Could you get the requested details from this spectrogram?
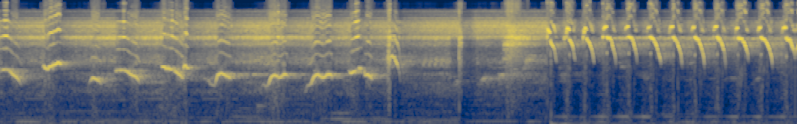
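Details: White-rumped shama song for training songbirds: clear lower whistled notes with falling slurs, a harsh buzzy passage, then a quick series of high descending whistles repeated about three times a second.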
